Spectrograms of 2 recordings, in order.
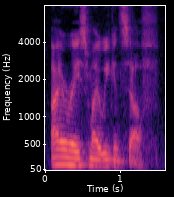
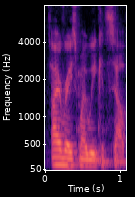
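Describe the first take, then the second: First: It is said with heavy, pained feeling. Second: It is said lightly, with detached indifference. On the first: The words still connect to an inner hurt. "in the beginning, in my tone, I erase my weakened self feels so, um, you feel it" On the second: The words no longer carry any meaning. "by the end, I'm saying it like"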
